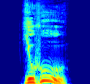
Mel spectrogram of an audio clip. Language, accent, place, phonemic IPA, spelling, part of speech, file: German, Germany, Berlin, /juˈhuː/, juhu, interjection, De-juhu.ogg
- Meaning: yay; yahoo; woohoo (expression of joy)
